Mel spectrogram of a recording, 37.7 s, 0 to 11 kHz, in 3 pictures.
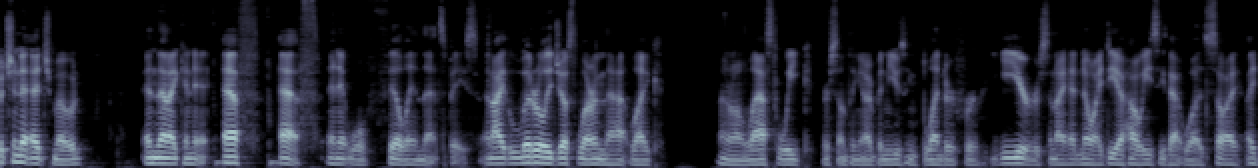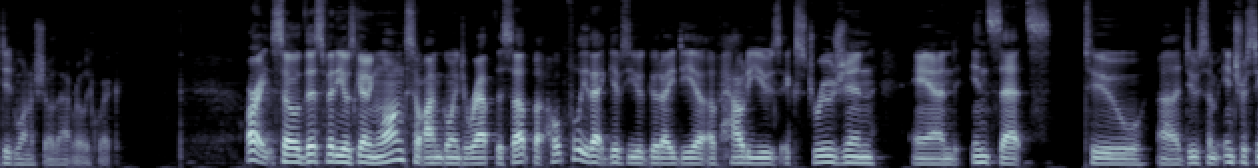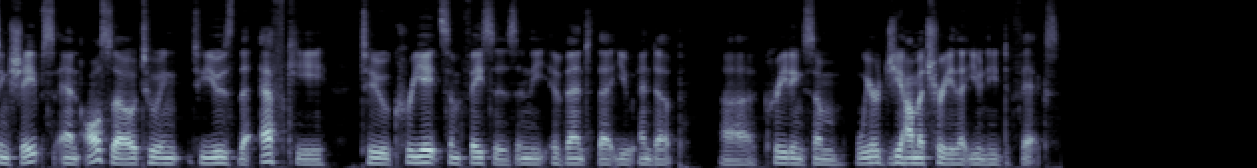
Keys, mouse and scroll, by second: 1.1 click, 2.1 f, 2.7 f, 8.7-9.7 middle drag, 14.4-15.3 middle drag, 15.6 Tab, 16.4-18.7 middle drag, 23.7-25.9 middle drag, 28.8-29.8 middle drag, 31.3-33.1 middle drag.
